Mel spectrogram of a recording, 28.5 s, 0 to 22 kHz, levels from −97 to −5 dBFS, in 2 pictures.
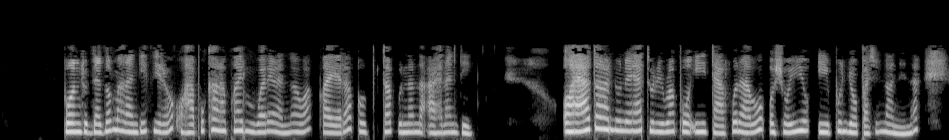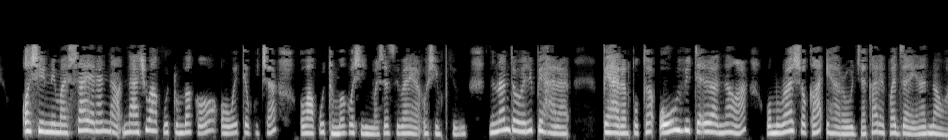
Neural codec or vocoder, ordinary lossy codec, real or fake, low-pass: codec, 16 kHz, 1 kbps, X-Codec, WavLM features, trained on Multilingual LibriSpeech; MP3, 24 kbps; fake; 7.2 kHz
